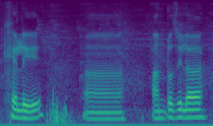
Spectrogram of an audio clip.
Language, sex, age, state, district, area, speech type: Assamese, male, 18-30, Assam, Charaideo, urban, spontaneous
